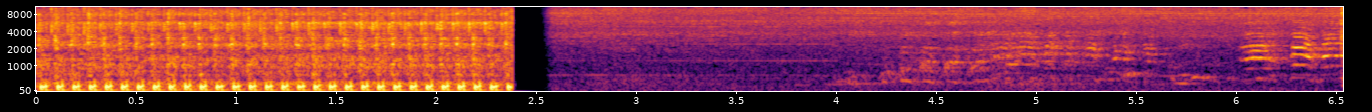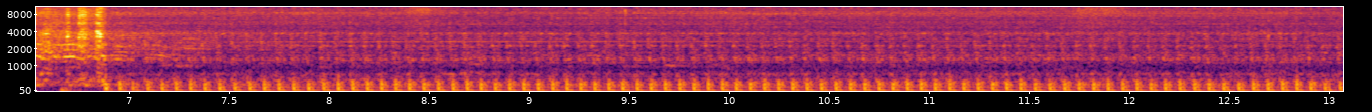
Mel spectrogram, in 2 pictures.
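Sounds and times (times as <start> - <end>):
engine idling: 0.0 - 2.4, 6.5 - 13.0
motorcycle starter: 6.4 - 10.8.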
